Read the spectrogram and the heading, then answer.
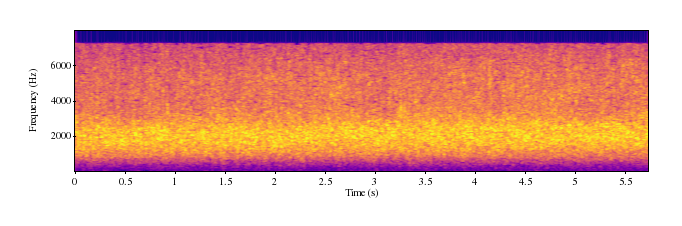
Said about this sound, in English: If you give a round of applause for Helen Laban, who worked so hard on this, it really would really deserve your appreciation.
